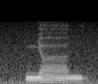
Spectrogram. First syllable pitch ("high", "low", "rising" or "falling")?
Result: low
